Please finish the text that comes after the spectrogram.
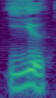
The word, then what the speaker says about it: yeux: Un œil, des yeux, okay? Don't pronounce the final X as usual.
